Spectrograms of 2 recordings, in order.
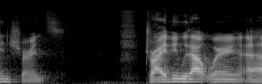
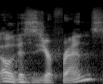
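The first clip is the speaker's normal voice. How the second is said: ordinary talk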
